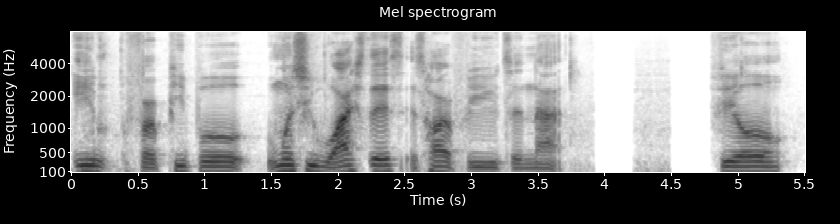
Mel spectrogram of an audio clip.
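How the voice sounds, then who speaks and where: Casting: male, deep voice, casual conversational tone, close dry recording. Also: steady tone, slow pace, no echo. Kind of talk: casual chat.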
